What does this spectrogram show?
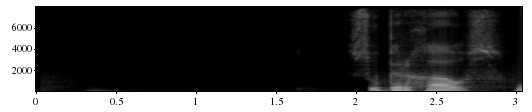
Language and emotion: Russian, neutral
